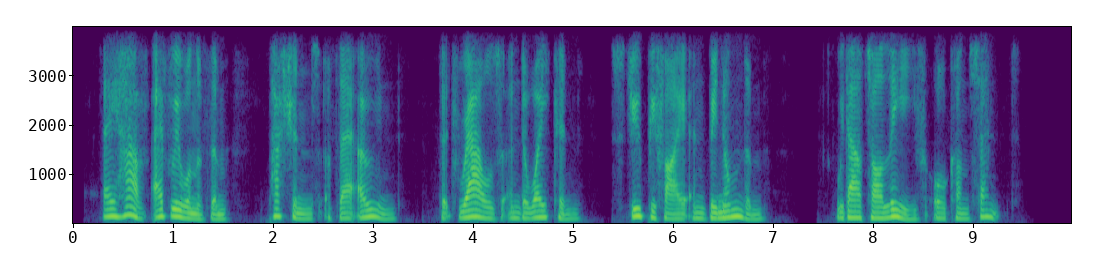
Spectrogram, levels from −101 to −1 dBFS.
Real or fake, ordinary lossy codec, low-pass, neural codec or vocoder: real; Opus, 16 kbps; 3.6 kHz; none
